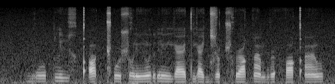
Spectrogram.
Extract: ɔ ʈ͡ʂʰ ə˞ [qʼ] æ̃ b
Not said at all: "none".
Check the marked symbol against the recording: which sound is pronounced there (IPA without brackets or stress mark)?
q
